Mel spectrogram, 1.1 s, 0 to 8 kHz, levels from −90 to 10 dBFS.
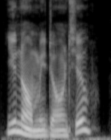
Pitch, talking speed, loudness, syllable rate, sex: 145 Hz, 270 wpm, -17 LUFS, 5.5 syllables/s, male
